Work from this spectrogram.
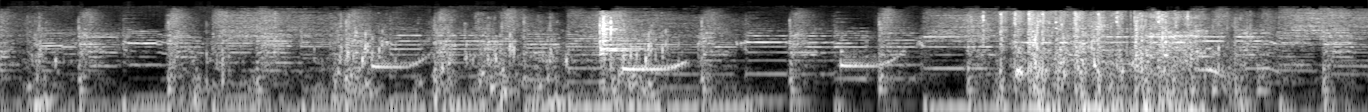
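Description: Video game gunfire while the player character keeps moving, rapid bursts of shots in quick succession with tonal electronic blips mixed in, moderately loud and continuous, with no talk.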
